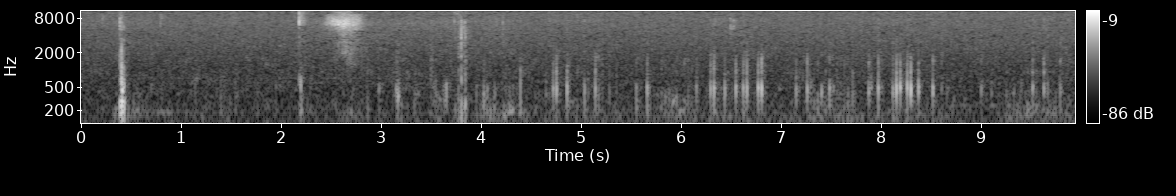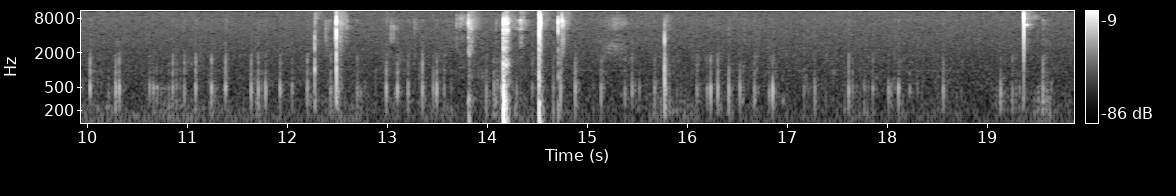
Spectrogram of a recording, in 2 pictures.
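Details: Panda, a rescued former stray cat living indoors with its family, rolls over and purrs while being stroked and feeling good: a soft, steady low rumble runs throughout, with scattered faint clicks and rustles.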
